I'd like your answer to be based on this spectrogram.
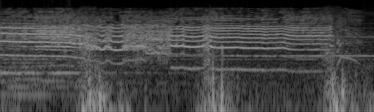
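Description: An aswang creature in a Filipino manananggal animation lets out a fierce, drawn-out shriek, a harsh, high, wavering screech with choked breaks, loud and close, fading slightly at the end.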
